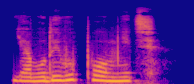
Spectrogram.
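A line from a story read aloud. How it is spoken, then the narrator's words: Barely audible solemn vow. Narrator (Russian): чуть слышно сказала она, будто давая самой себе некую клятву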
